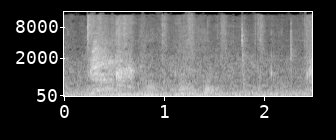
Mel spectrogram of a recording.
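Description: A puppy vocalizing: one short cry about a quarter second in, followed by a few fainter, smaller sounds.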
